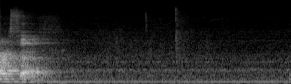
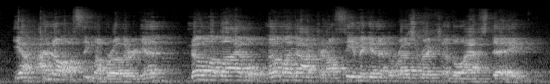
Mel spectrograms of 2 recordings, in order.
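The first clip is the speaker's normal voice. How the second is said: defensive Martha; 3 semitones higher, 5 dB louder, faster than usual. Acted. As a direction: snap back with what you know. Martha retorting to Jesus.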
